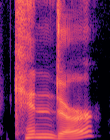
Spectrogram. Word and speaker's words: Kinder: Is it kinder or is it kinder? H. Which one sounds right to you? Yes, you got it. The first one. The stress is on the first syllable.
